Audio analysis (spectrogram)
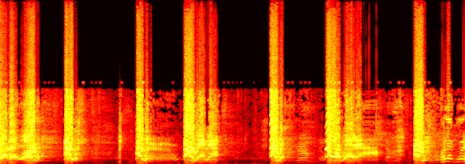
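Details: Five-month-old Dogo Canario puppy barking: short, harsh broadband barks in an irregular series, about one every second or two, with some whining tones between them and a person speaking nearby.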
